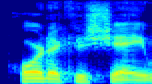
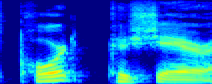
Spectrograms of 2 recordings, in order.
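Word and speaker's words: porte-cochère: pronounced, Sean will brutalize Port-a-Cachere when he says it. So I think I looked this up. It's Port-Cachere, I think is how you're supposed to say it in English.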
